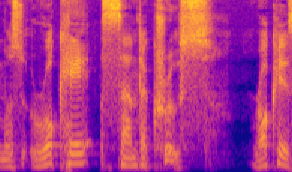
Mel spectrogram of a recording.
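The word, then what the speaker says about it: Roque: Bayern in the early 2000s whose name was rock Santa Cruz rock is spelled r o q e and that also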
